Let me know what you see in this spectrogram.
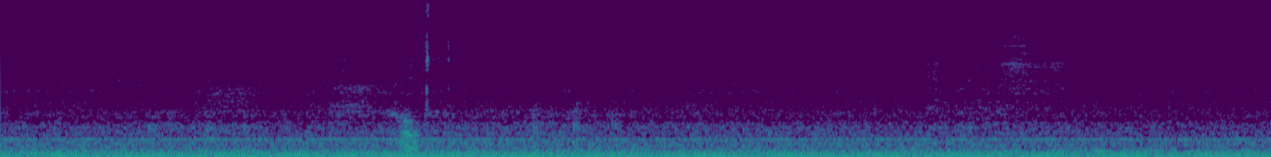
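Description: A car's engine idling steadily, heard from inside the cabin as an even low hum with a faint steady tone above it.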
